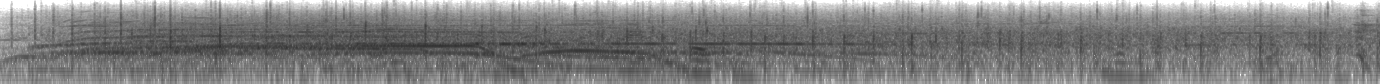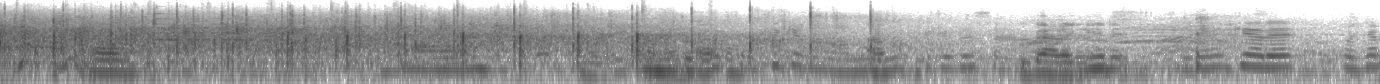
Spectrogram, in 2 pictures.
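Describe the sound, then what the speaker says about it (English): A large college graduation crowd claps and cheers, with whoops and shouts over the clapping early on; the applause then thins to scattered claps that fade out toward the end. "Another round of applause for our valedictorian, salutatorian, and student speakers."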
